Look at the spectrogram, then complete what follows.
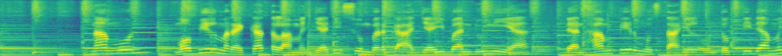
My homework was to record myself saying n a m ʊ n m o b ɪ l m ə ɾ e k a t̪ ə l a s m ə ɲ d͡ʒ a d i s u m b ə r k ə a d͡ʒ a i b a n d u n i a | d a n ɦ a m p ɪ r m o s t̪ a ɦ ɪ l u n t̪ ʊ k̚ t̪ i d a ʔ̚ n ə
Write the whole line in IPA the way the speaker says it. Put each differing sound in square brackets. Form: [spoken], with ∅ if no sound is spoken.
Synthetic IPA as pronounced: n a m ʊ n m o b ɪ l m ə ɾ e k a t̪ ə l a [h] m ə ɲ d͡ʒ a d i s u m b ə r k ə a d͡ʒ a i b a n d u n i a | d a n ɦ a m p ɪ r m [u] s t̪ a ɦ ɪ l u n t̪ ʊ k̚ t̪ i d a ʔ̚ [m] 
